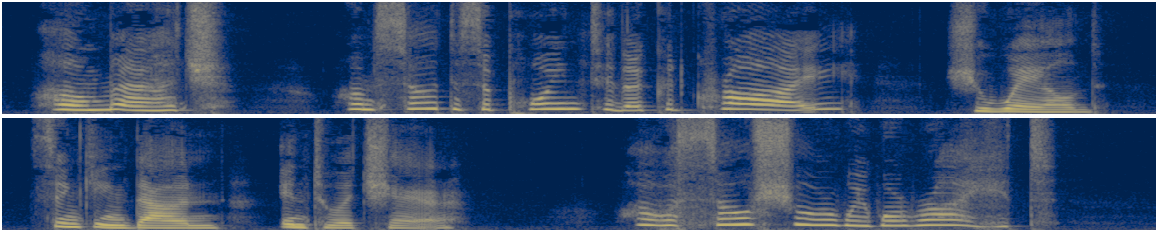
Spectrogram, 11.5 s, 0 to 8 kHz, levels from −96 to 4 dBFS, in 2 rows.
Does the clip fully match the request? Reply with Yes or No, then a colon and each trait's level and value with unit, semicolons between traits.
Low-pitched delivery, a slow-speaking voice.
No: very high, 315 Hz; slow, 115 wpm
